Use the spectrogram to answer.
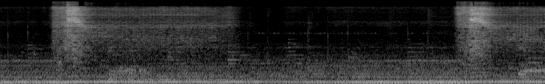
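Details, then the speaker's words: Post-operative ENT visit after vocal surgery and 10 days of voice rest: two short hissing nasal sprays about four seconds apart over a low hum and background music, given before the doctor's examination. "All right. Here comes the spray. Nasal sprayer."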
